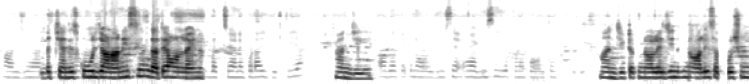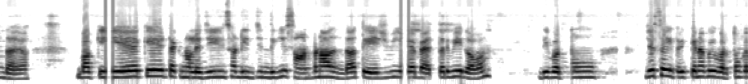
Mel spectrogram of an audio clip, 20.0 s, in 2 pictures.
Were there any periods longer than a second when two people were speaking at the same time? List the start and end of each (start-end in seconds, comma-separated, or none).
0.6-2.7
